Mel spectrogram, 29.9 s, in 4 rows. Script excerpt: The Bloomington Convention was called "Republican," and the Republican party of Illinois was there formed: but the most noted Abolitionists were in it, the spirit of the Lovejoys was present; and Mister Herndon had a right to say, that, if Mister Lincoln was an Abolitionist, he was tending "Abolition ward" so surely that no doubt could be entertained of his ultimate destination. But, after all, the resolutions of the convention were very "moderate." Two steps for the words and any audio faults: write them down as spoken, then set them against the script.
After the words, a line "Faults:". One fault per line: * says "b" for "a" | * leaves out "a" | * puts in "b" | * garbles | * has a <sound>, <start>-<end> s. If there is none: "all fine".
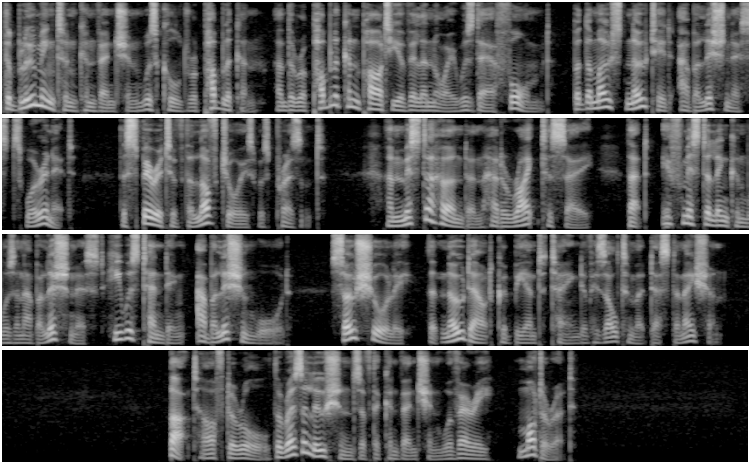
The Bloomington Convention was called "Republican," and the Republican party of Illinois was there formed: but the most noted Abolitionists were in it, the spirit of the Lovejoys was present; and Mister Herndon had a right to say, that, if Mister Lincoln was an Abolitionist, he was tending "Abolition ward" so surely that no doubt could be entertained of his ultimate destination. But, after all, the resolutions of the convention were very "moderate."
Faults:
all fine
